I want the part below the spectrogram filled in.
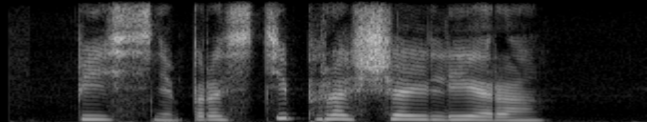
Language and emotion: Russian, neutral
